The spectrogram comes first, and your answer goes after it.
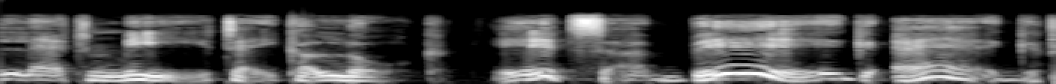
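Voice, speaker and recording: In a cartoonish character voice at a middle pitch, the speaker growls at a very slow pace with hardly any pauses. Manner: fussy, scolding.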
